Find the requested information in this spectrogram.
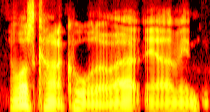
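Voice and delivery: low, soft confiding aside; hushed, sheepish confession. Acted. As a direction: drop your voice to admit it. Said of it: "he lowers his voice".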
